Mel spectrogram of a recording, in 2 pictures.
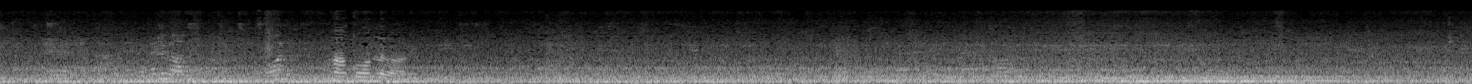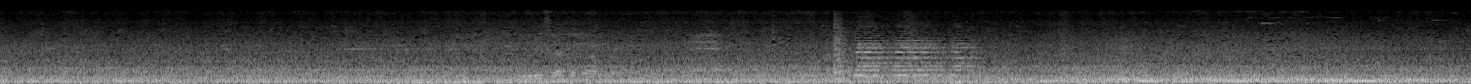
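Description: A machine hums steadily throughout.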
